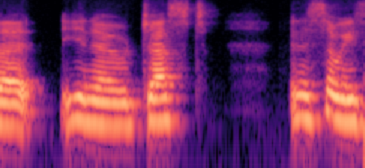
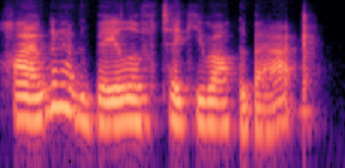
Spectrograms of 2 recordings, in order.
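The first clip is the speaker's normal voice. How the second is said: normal talking voice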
